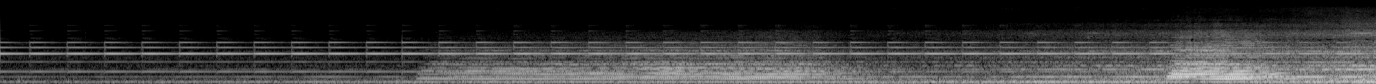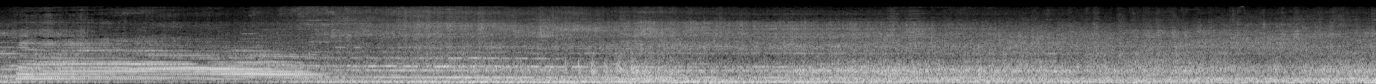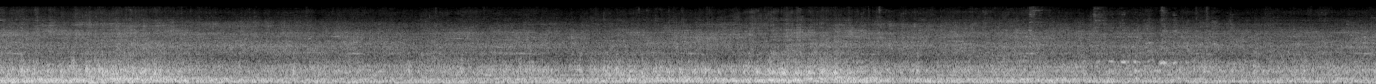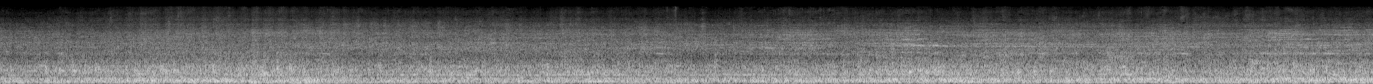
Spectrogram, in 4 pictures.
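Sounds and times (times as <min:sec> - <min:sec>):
crossing bell ringing: 0:00.0 - 0:28.3, 0:36.0 - 0:42.0
train horn blasts: 0:04.2 - 0:08.5, 0:10.2 - 0:22.5
train wheels clattering on rails: 0:11.7 - 0:55.0.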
